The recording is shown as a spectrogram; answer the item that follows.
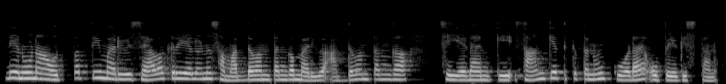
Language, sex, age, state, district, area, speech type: Telugu, female, 45-60, Andhra Pradesh, East Godavari, urban, spontaneous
